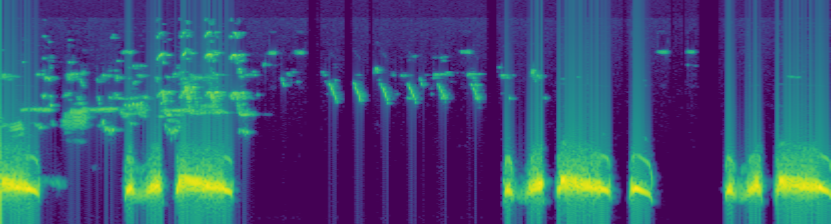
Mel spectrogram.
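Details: Spotted dove lure call for trapping: deep, breathy three-note coo phrases with a short extra note, separated by a pause. Faint thin twittering of other birds is heard in the gap.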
